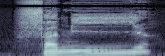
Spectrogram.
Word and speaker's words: familles: Famille, singular form. Famille, plural form. Same pronunciation, S, not pronounced, okay?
